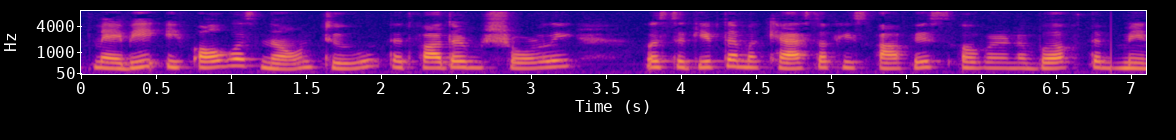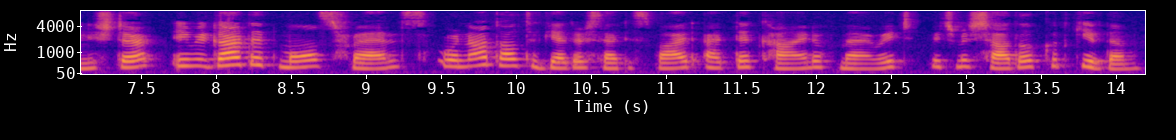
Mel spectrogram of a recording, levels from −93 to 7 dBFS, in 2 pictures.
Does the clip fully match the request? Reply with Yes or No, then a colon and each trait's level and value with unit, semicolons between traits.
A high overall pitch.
Yes: high, 245 Hz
